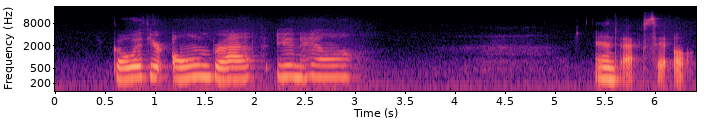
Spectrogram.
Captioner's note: inhales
